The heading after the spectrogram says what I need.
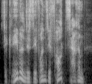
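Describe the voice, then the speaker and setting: A man's voice: lowish voice, very animated, fast talker, darkish tone, husky, dry recording, clean studio sound, voice pushed up, heavily acted. A man voicing a bold, hot-headed young swordsman with urgent commanding outbursts in a storybook.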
